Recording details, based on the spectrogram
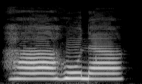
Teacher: ہا پہ کھڑا زبر ہے اور آخری میں بھی مد ہے، تو ہم یہ دونوں مد کو برابر سے ادا کریں گے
